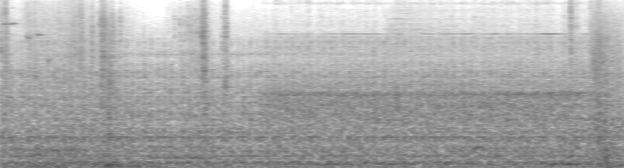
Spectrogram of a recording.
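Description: Truck engine in SnowRunner, North Carolina map, running with a loud, steady low rumble and a few brief higher bursts that sound like air or mechanical hiss.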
